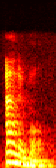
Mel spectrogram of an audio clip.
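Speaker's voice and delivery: "animal" in English, first syllable stressed; English pronunciation. Shown as a demonstration. Teacher demonstrating word stress to learners, English "animal" stressed on AN. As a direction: say "animal" the English way, AN-i-mal, with the ending fading. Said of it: "l'accent tonique est sur ma première syllabe".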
